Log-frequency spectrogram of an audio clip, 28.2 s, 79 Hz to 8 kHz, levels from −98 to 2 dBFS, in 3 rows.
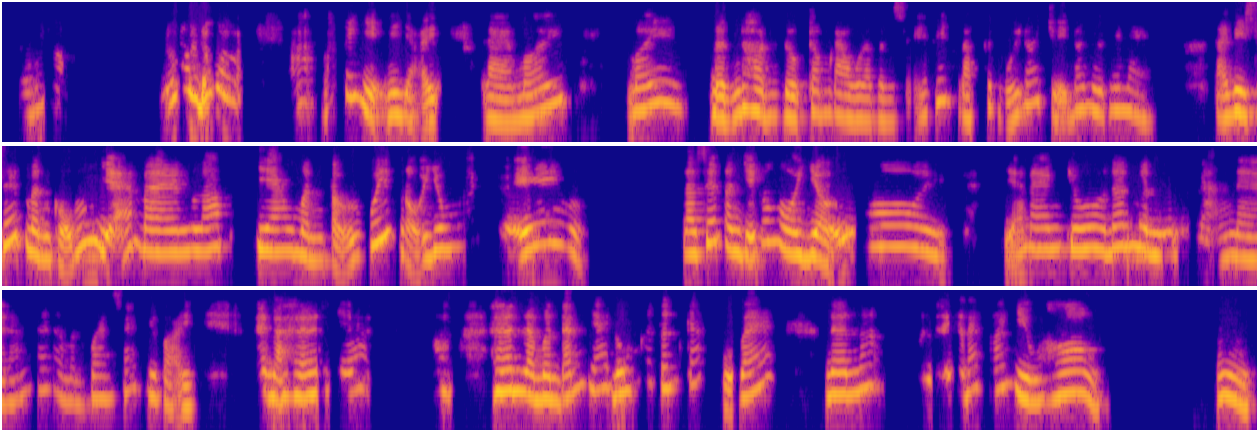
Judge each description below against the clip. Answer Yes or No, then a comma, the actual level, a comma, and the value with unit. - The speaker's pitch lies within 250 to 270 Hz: Yes, very high, 255 Hz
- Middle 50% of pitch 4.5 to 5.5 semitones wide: Yes, average, 5.2 semitones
